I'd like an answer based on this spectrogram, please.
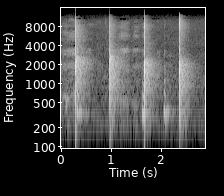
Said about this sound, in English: And also you just clapped, which will sound horribly jarring.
